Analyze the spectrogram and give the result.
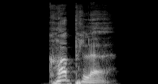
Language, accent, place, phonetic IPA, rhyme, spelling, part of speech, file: German, Germany, Berlin, [ˈkɔplə], -ɔplə, kopple, verb, De-kopple.ogg
- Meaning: inflection of koppeln: 1. first-person singular present 2. first/third-person singular subjunctive I 3. singular imperative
